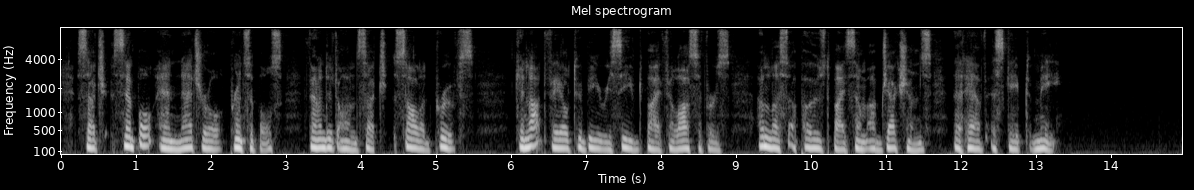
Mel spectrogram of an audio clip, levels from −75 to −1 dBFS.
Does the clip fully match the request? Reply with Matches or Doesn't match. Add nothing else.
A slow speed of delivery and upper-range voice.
Doesn't match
